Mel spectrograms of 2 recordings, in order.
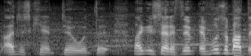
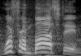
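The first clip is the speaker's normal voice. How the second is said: fake Boston accent; 8 semitones higher than usual. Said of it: "tried so hard to be like".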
